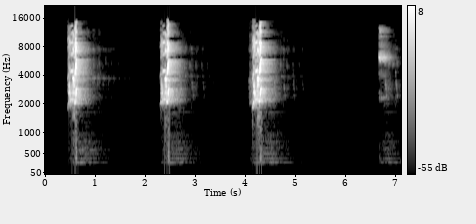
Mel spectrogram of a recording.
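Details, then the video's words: Vocal lovebird, recorded to prompt other birds to sing: three harsh, scratchy chirps spaced about two seconds apart, followed by a fainter fourth, with silence between. "Lovebird Gacor Bagus buat pancingan"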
